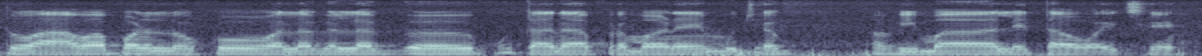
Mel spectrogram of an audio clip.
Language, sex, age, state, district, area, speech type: Gujarati, male, 30-45, Gujarat, Ahmedabad, urban, spontaneous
